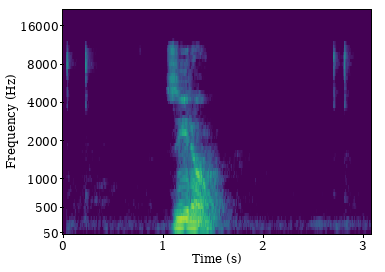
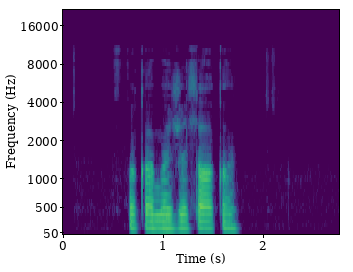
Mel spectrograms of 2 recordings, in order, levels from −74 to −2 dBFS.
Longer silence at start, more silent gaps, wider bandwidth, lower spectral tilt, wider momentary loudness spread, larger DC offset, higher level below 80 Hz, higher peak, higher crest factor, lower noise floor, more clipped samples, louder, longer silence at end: first, 1.05 s vs 0.5 s; neither; about the same, 12 kHz vs 11.5 kHz; about the same, -6 dB/octave vs -7 dB/octave; first, 24 LU vs 9 LU; neither; first, -56 dBFS vs -68 dBFS; about the same, -4 dBFS vs -6 dBFS; about the same, 20 dB vs 22 dB; about the same, -65 dBFS vs -67 dBFS; neither; first, -19 LUFS vs -24 LUFS; first, 1.55 s vs 1.05 s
